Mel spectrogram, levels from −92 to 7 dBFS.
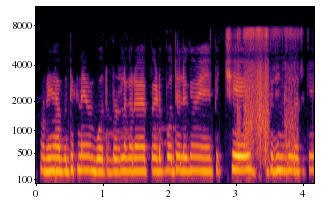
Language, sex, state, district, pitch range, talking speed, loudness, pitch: Hindi, female, Haryana, Jhajjar, 210-220 Hz, 245 wpm, -15 LUFS, 215 Hz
